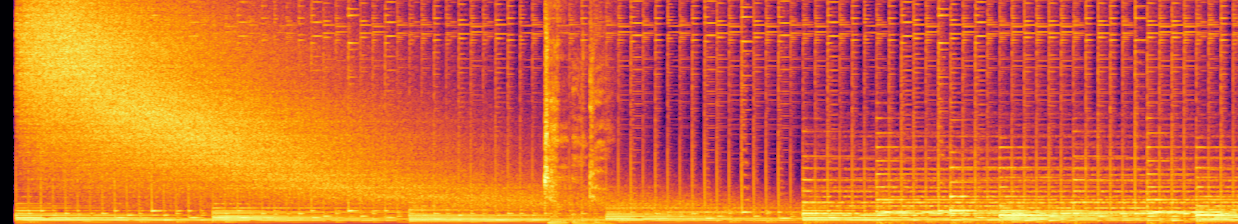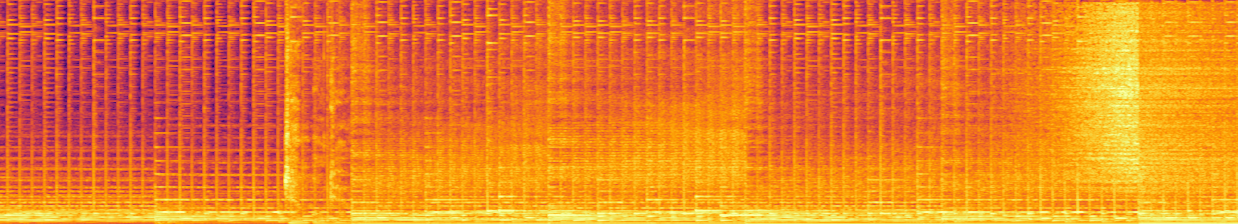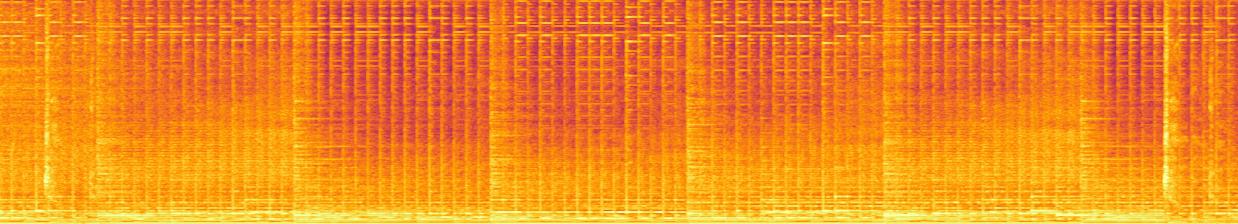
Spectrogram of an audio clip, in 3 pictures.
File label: Ambient Corporate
